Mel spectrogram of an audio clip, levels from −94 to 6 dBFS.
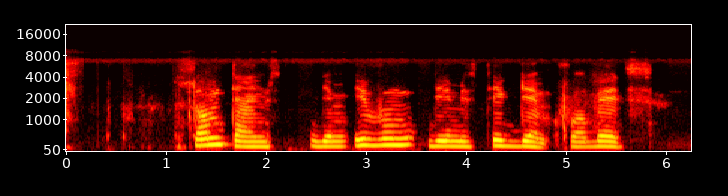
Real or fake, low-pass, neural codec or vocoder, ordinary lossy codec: real; 7.2 kHz; none; Opus, 24 kbps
